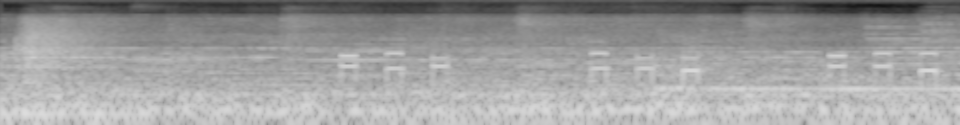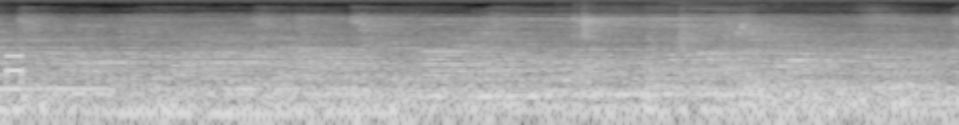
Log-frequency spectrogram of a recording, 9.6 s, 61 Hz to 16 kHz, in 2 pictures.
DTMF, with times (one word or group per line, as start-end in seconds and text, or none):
1.7-2.2 867
3.0-3.5 641
4.1-4.9 8932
